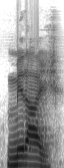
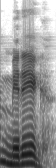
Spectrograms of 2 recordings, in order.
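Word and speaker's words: mirage: एक और interesting case इसका हम लेते हैं, इसे कहते हैं फिनोमेना ऑफ मिराज। वैसे इसे पढ़ते हैं मिराज, लेकिन लिखा जाता है मिरेग, राइट, लेकिन प्रोनाउंसिएशन है इसका मिराज।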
